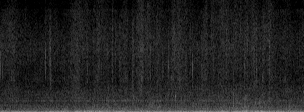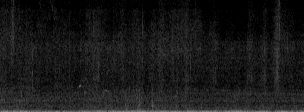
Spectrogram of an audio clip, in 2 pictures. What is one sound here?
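Tyres crunch over a dirt and gravel track.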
